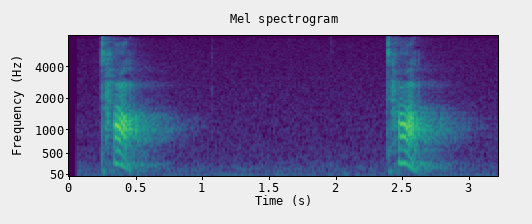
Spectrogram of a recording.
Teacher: notice that i didn't say top top my mouth is ending closed · if it's at the end of a word we don't aspirate so there's no puff of air for example top top notice that i didn't say top top · It's an aspirated sound, meaning there is a puff of air, like in the word puff, puff. But if it's at the end of a word, we don't aspirate, so there's no puff of air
